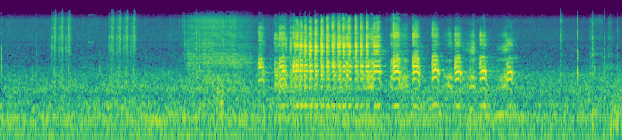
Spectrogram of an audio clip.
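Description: A bird calling: a fast run of short, repeated calls starting about five seconds in, at first about eight a second, then slowing to a handful of spaced calls that stop about ten seconds in.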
